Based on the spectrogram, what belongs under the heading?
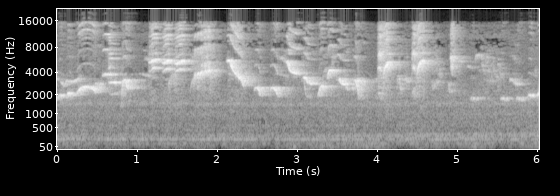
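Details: Oriental magpie-robin singing in the harsh 'tembakan kasar' style: a rapid, varied run of loud whistled slurs, buzzy bursts and sharp chirps, packed into short phrases with brief gaps, some notes sliding steeply down.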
